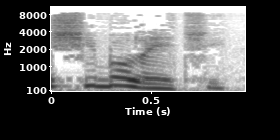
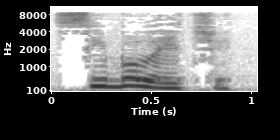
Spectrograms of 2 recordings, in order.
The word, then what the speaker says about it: Shibolete: Dizendo ele não, então lhe diziam: dize Shibolete. Porém ele dizia Sibolete, porque não o podia pronunciar bem.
